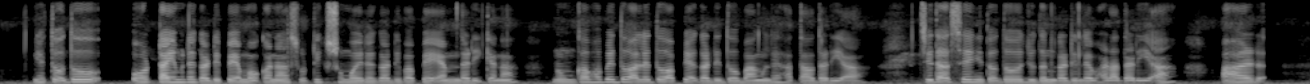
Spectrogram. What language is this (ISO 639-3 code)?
sat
